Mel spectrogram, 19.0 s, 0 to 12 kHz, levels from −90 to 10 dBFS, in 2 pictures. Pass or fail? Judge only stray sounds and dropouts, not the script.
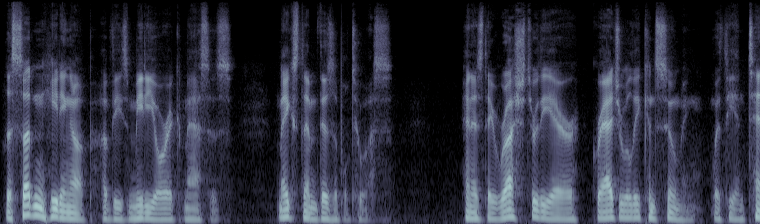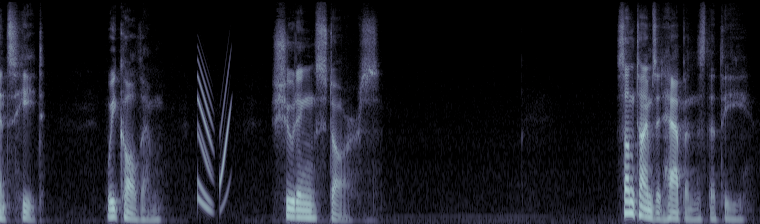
fail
